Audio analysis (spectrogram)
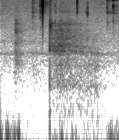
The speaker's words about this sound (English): If I select this, you can see that we can change the pattern. And it's just as simple as clicking the button.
